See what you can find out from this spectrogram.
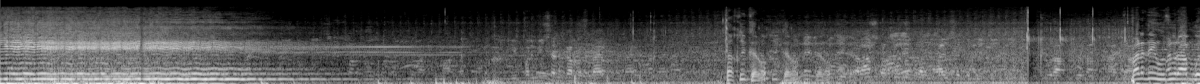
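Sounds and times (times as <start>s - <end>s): man singing over pa: 0.0s - 4.0s.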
